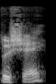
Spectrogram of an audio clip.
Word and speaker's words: Boucher: That's the way it's pronounced. Okay, cool. Big Kate Adam Boucher. Sandler. Kate Boucher.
